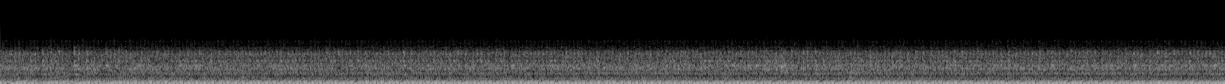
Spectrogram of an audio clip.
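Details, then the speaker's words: 190SL with Solex carbs, cold start on choke (closed butterflies, rich) after sitting about a week, ambient about 65°F: steady, even low idle with a smooth regular beat and no knocks or misses. Settling nicely. "okay we're going to switch on I'm going to choke and we're going to see how they things well they start the ambient is that about 65 degrees out not bad for sitting for about a week"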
